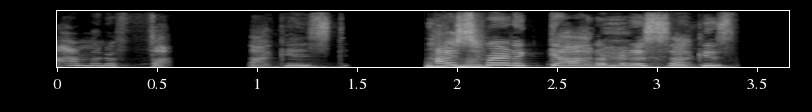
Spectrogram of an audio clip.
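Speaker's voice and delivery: put-on, furious, storming angry outburst. Retelling a friend storming around angry: imitating someone furious. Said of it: "she got really pissed off at him".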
